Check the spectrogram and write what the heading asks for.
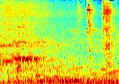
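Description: Roller coaster train running along its track just after leaving the station: a steady low rumble.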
